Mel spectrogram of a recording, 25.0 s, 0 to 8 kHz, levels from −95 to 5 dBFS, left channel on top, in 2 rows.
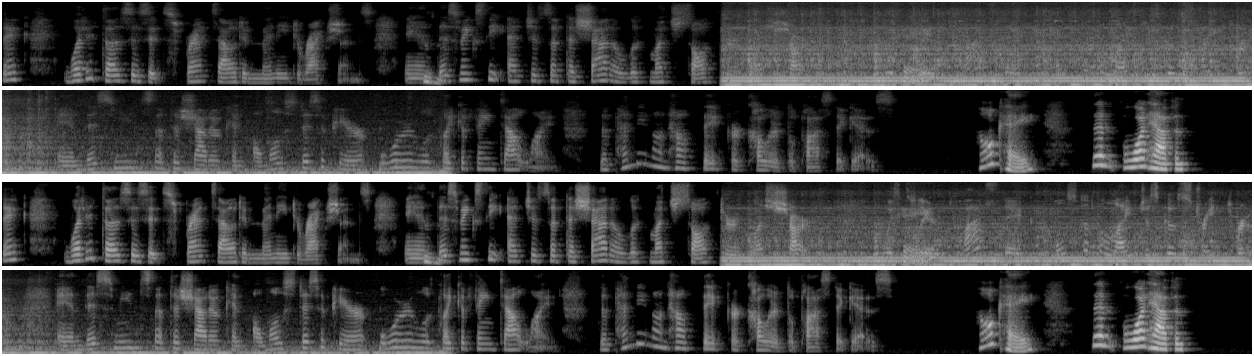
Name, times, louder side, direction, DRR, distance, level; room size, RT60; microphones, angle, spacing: voice 1, 0.0-21.4, right 5 dB, 70° right, 0.8 m, -43 dB
Engine, 7.2-17.0, left 1 dB, 35° left, 0.9 m, -35 dB
voice 2, 9.0-9.3 22.3-23.1 23.4-24.3, right 1 dB, 10° right, 0.4 m, -29 dB
9.3 x 4.2 x 3.2 m
head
